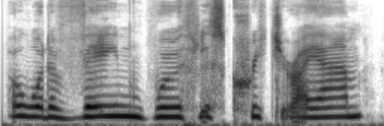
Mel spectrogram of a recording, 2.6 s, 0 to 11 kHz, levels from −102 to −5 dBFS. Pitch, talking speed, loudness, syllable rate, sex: 245 Hz, 190 wpm, -17 LUFS, 4.7 syllables/s, female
